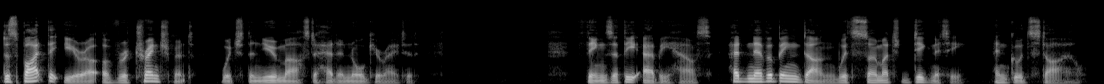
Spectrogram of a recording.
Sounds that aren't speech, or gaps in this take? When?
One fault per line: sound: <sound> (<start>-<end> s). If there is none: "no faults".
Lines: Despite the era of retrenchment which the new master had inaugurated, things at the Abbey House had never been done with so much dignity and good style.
no faults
